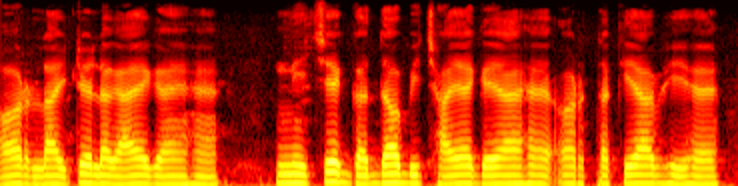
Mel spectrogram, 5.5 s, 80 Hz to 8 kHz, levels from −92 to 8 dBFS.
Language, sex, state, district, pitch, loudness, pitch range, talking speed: Hindi, male, Jharkhand, Garhwa, 130 Hz, -16 LUFS, 125-135 Hz, 150 wpm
